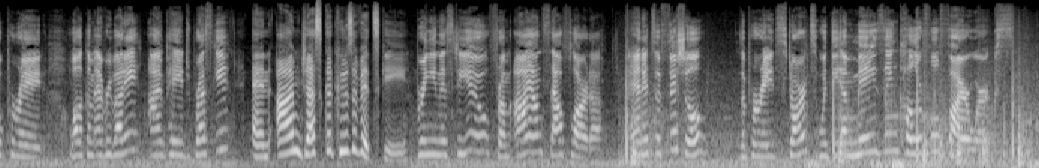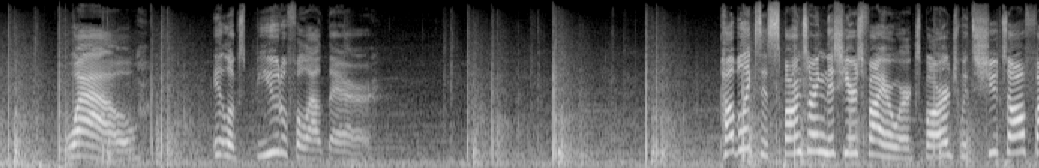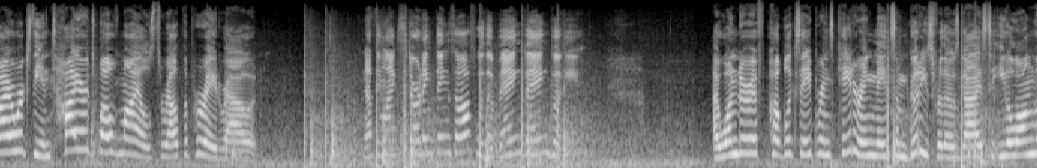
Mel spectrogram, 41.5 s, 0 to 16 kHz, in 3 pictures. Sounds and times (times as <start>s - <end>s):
Speech: 0.0s - 13.5s, 14.7s - 15.8s, 16.7s - 18.9s, 23.5s - 31.1s, 32.6s - 35.5s, 37.2s - 41.5s.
